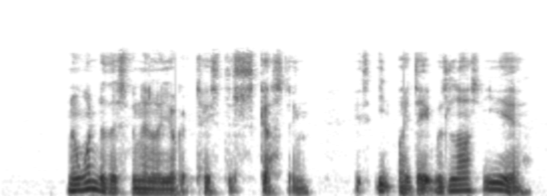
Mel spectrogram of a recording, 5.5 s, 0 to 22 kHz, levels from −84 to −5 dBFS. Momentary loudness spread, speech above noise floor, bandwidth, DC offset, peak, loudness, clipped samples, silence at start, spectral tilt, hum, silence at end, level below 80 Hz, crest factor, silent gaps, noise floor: 12 LU; 50 dB; 7.8 kHz; under 0.1%; -6 dBFS; -25 LUFS; under 0.1%; 0.7 s; -6.5 dB/octave; none; 0.2 s; -44 dBFS; 20 dB; none; -75 dBFS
